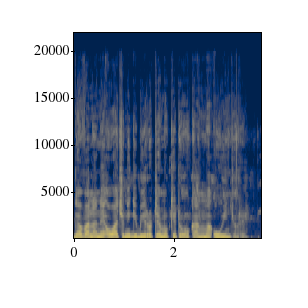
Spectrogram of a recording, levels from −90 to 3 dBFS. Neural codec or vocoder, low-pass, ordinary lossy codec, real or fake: vocoder, 48 kHz, 128 mel bands, Vocos; 19.8 kHz; none; fake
